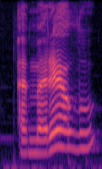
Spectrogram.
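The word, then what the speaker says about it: amarelo: here we go again with the four possibilities amarelu is the masculine singular version of the word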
